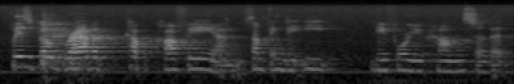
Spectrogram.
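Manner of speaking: ordinary talk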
